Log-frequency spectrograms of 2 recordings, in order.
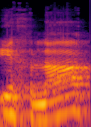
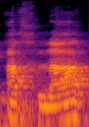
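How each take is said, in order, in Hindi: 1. यह शब्द 'i' स्वर से शुरू होता है। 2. यह शब्द 'a' स्वर से शुरू होता है। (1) "अक्सर लोग गलती करते हैं, इखलाक बोलते हैं" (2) "बल्कि अखलाक होता है"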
